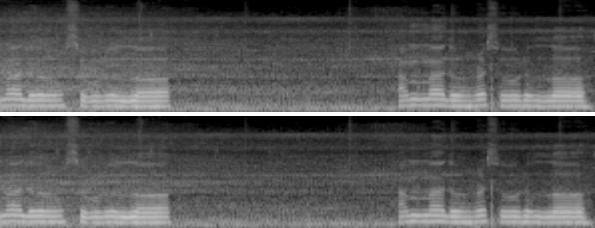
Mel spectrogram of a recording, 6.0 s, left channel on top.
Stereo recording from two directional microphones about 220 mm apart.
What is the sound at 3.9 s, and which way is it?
Mantra, 20° right (ahead or behind).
